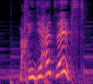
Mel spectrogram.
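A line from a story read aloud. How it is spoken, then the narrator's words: Shouting. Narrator (German): schrie sie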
